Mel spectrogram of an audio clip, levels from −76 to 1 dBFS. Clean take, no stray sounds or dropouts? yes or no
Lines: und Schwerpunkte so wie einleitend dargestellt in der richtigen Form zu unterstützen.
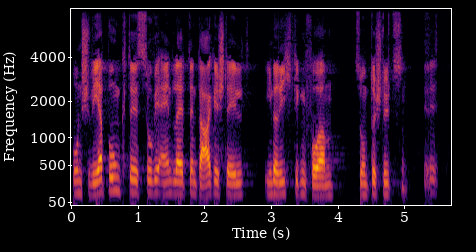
no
